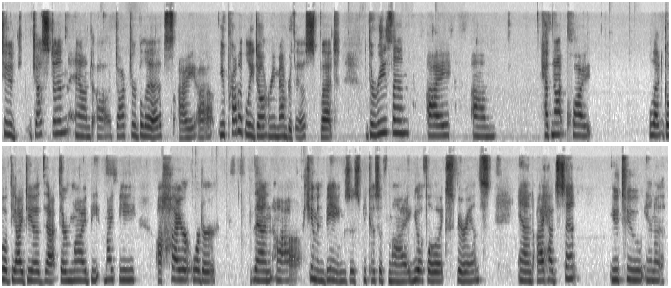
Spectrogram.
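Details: Woman relearning to talk over three years, with a self-described slight speech impediment that comes and goes and is worse when nervous; she links it to brain involvement; disfluent speech impediment.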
